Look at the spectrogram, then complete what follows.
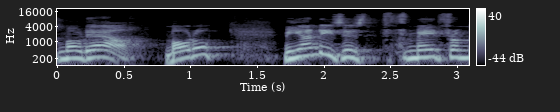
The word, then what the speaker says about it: modal: look good and feel fantastic note Modell is pronounced Modell modal the undies is made from modem over time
